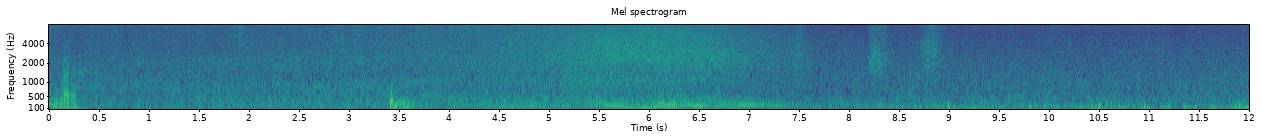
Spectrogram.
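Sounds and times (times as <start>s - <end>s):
vehicle passing on wet road: 0.0s - 11.4s
heavy rain: 0.0s - 12.0s
sharp knock: 3.4s - 4.0s.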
